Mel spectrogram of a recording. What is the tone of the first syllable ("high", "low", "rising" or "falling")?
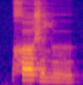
high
